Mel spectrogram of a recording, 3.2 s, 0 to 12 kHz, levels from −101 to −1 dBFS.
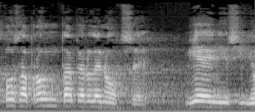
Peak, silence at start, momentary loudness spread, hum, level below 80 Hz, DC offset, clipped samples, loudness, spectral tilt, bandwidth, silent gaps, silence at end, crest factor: -2 dBFS; 0 s; 12 LU; none; -66 dBFS; 0.5%; under 0.1%; -19 LUFS; -4 dB/octave; 10.5 kHz; none; 0 s; 16 dB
